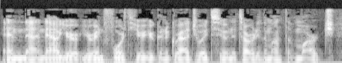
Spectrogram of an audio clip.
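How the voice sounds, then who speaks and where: A man's voice: fairly low pitch, monotone, normal speed, a little mellow. A man hosting a radio interview, asking friendly, probing questions. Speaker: radio show host. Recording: dull lo-fi radio recording.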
